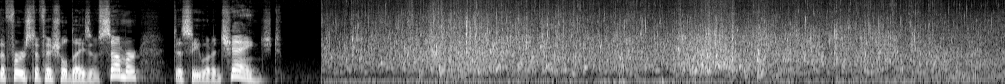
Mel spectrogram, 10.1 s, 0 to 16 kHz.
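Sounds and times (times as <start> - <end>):
speech: 0.0 - 3.6
Clear Creek water babbling in Fayetteville under a Highway 112 bridge: 3.2 - 10.0.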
